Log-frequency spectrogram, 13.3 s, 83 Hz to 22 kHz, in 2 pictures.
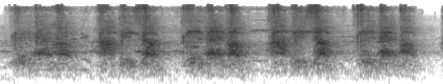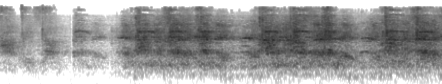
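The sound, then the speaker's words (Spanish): Protest crowd in Seville chanting against the amnesty and Pedro Sánchez, loud rhythmic shouted bursts that dip briefly near the middle before rising again at full strength. “Y es que numerosos sevillanos, unos 1.600 según la policía, se han concentrado como en otras ciudades españolas en contra de la amnistía y de Pedro Sánchez.”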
